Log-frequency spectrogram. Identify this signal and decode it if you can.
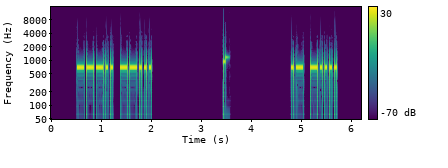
Morse code, heard as a keyed tone, about 25 wpm, 700 Hz. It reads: 87 A6
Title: Common Cut Numbers - 2-Digit 25wpm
